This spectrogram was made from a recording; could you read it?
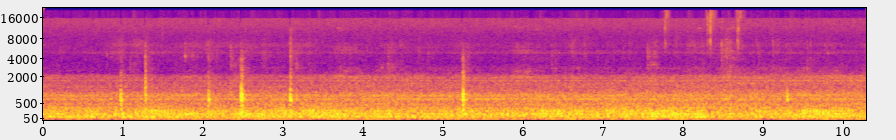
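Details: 2009 Lexus LS460 driving on unpaved, rough road; scattered sharp clunks and rattles over road rumble from driver-side front as wheels hit bumps; front shock absorber suspected failed internally, no external leak: front shock absorber rattle.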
